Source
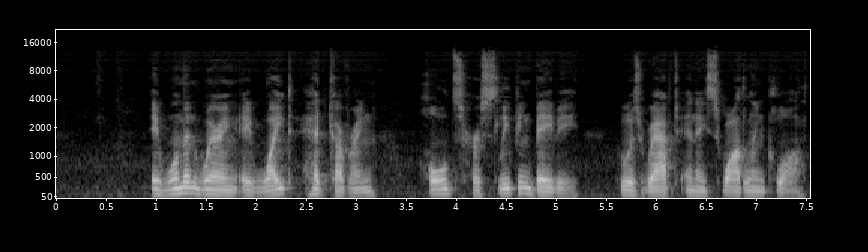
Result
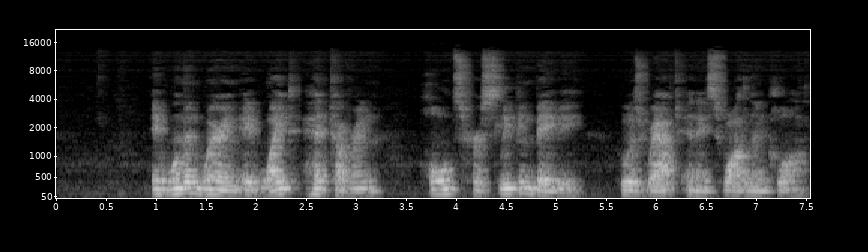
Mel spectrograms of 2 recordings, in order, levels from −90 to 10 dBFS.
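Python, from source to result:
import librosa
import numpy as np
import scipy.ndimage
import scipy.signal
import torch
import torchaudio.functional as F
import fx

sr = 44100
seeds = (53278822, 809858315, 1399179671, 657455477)

y = fx.rev_gated(x, sr, seeds[0], gate_ms=120, shape='falling', drr_db=-6.5)
y = y * librosa.db_to_amplitude(-4.5)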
